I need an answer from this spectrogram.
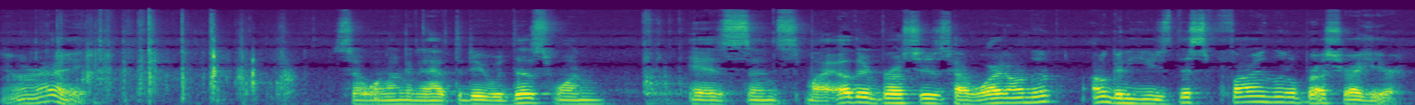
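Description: A stuffy, nasal man narrates a casual craft tutorial, his mellow voice carrying a gravelly fry. He talks through each step in a hesitant, hopeful way. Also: medium pitch, moderate pace. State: stuffy, congested. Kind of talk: casual DIY painting tutorial.

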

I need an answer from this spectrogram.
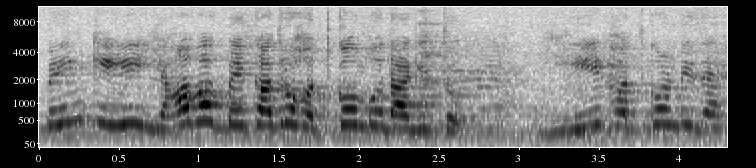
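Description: A woman's voice: very high-pitched, moderate pace, bright, forceful tone. A woman playing a dead wife's bitter spirit. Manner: bitter, cutting, reproachful. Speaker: stage actor. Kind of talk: Kannada stage drama. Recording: echoey stage sound.

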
